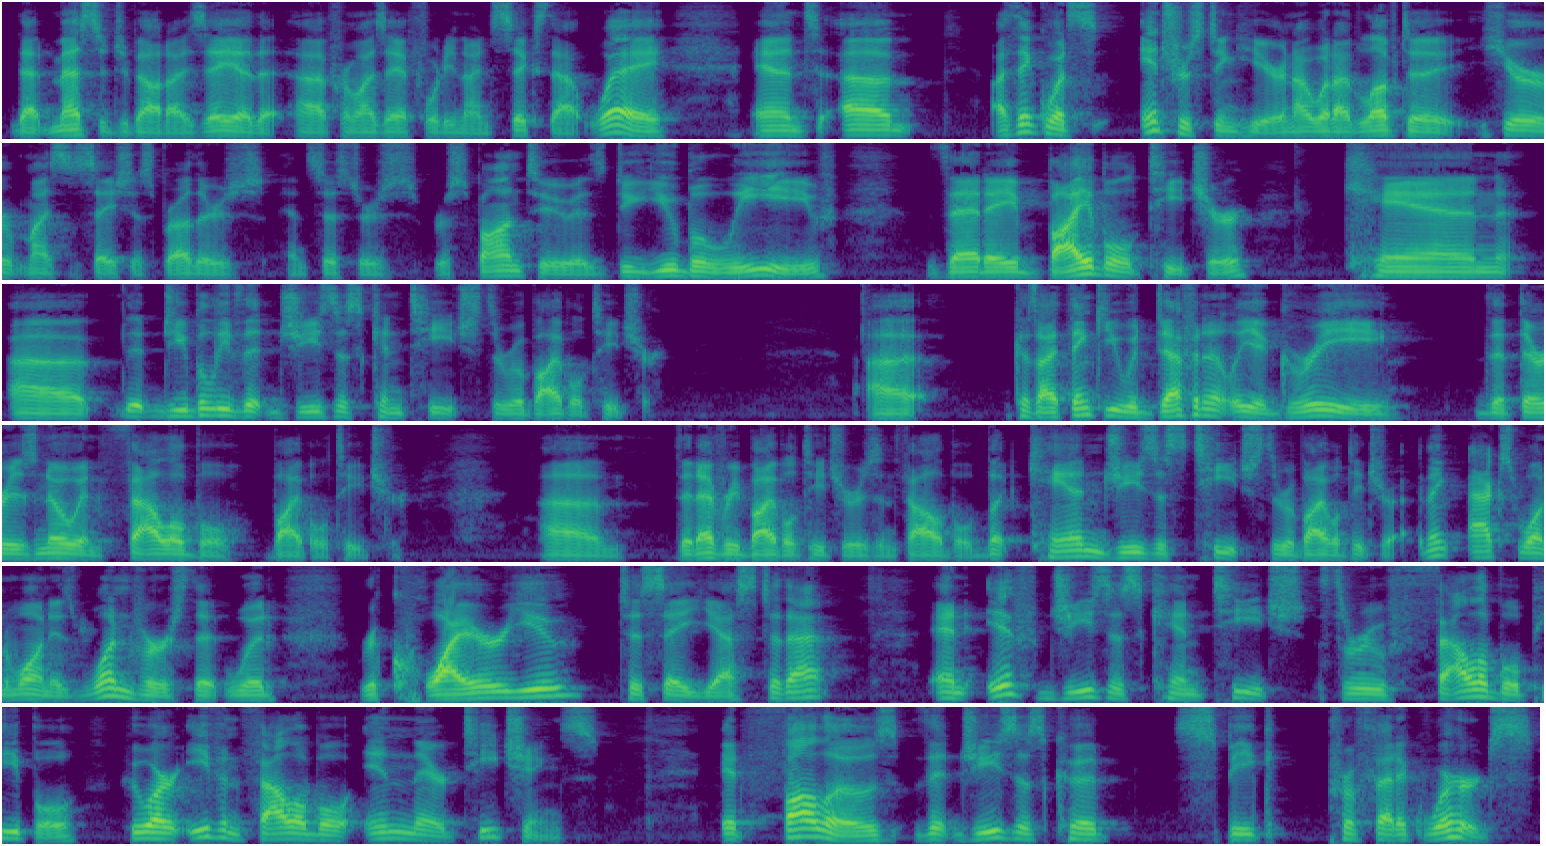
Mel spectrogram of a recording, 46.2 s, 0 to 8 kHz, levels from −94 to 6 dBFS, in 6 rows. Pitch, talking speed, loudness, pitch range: 100 Hz, 160 wpm, -22 LUFS, 90-115 Hz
